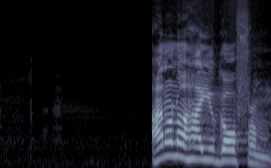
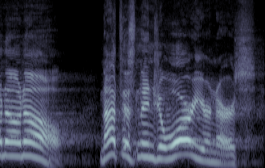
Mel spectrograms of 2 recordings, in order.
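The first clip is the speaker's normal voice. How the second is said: ordinary talk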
